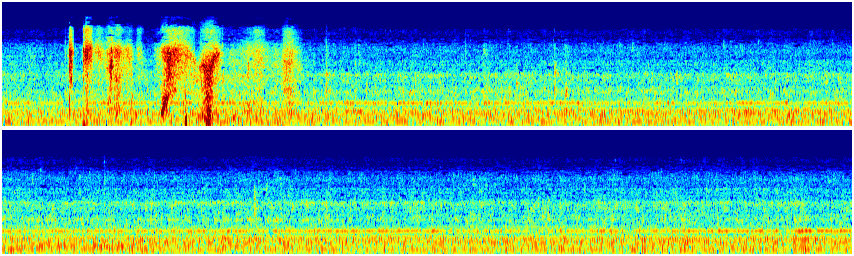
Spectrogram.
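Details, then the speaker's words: Jenn-Air dishwasher on Quick Wash cycle with no heat dry, one Cascade pod, main wash after detergent dispenser opens; earlier had low recirculation noises from suds. Steady pump hum under even water swishing, no grinding, rattling or surging. Normal wash. "And this is the main wash, guys."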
